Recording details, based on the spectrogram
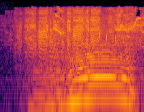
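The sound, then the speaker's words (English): A single drawn-out moo from a Jersey cow on Weleda Dairy Farm, a free-range dairy farm, fairly loud, rising slightly in pitch before trailing off at the end, with no voices and only faint background noise. “She doesn't give her Jersey cows any growth stimulants or antibiotics and never sprays her land with pesticides.”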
